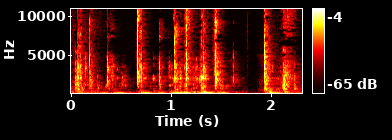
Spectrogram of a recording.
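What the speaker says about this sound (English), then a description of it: "Those are the Googling fingers typing" Fingers typing on a computer keyboard nearby, quick irregular bursts of clacking keystrokes with a brief pause before a final flurry, no voices.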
